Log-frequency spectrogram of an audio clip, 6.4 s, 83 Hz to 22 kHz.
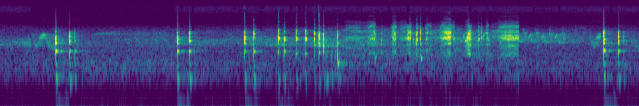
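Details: Western capercaillie song in March 2022: dry, widely spaced clicks that speed up into a rapid rattle, then a scraping, wheezy whetting phrase, followed by more single clicks.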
